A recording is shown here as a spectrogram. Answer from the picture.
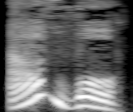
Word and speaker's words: avô: Acento agudo, O, que indica uma vogal com som aberto, como em avó. Acento circunflexo, chapéu, que indica uma vogal com som fechado, como em avô.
